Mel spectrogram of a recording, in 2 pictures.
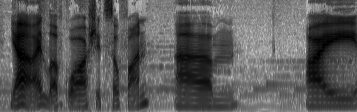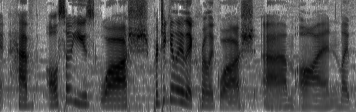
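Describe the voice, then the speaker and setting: This young woman from Canada runs an art livestream, reading viewers' comments aloud in easygoing conversation. Her voice is soft and lowish, with frequent ums and gentle laughs.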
